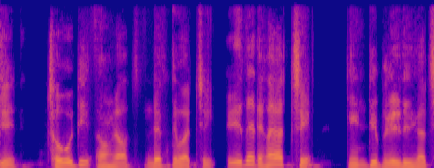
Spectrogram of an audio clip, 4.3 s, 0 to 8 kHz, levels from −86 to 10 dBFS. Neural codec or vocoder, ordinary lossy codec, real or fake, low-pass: codec, 16 kHz, 1 kbps, FreqCodec, larger model; none; fake; none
